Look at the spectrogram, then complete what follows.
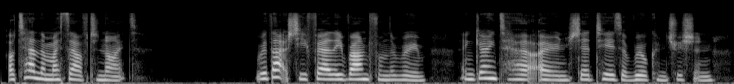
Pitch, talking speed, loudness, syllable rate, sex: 225 Hz, 195 wpm, -18 LUFS, 5.0 syllables/s, female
